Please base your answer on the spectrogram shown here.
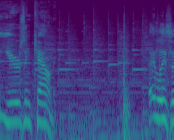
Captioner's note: door closes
